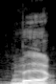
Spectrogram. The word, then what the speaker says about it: Bear: Je prononce peut-être mal, c'est B-I-R. – B-I-R. – Ber. B-E-A-R. B-E-A-R. Ce qui veut dire ours. Ouais. Ah ouais, ber.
